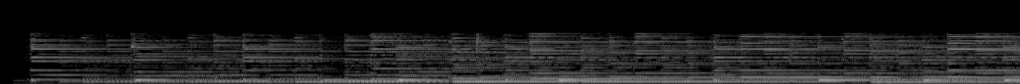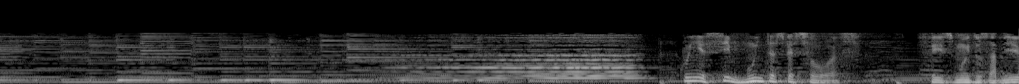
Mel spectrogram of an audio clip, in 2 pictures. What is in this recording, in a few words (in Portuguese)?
Inicio de Namoro Masculino; Telemensagens; Telemensagens 2017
